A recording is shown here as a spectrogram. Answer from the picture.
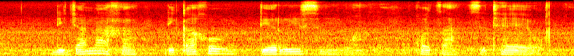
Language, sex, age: Tswana, male, 21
